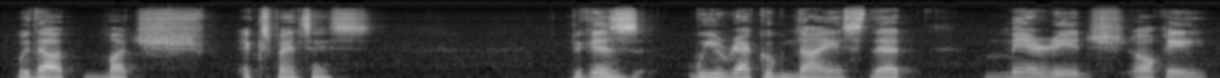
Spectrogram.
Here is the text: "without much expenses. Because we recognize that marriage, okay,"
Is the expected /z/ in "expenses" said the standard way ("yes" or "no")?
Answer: no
